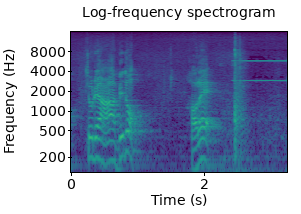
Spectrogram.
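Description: A man gives brief instructions close by.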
